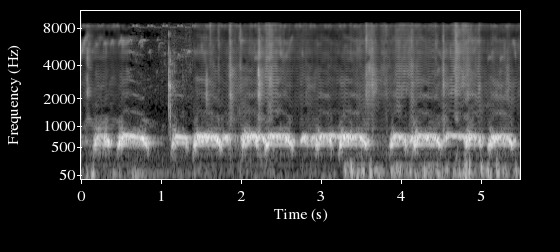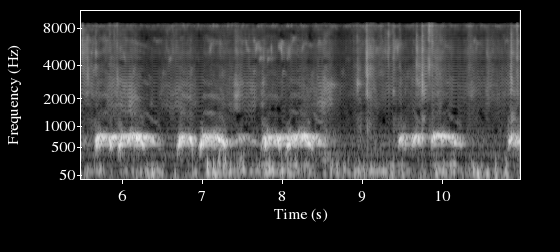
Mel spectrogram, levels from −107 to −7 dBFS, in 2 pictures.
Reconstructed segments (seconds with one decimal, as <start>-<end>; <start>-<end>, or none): 0.0-0.6; 1.4-11.0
